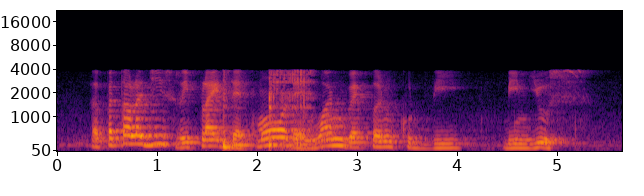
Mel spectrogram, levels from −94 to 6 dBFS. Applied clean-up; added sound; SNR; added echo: none; Fart; 3 dB; none.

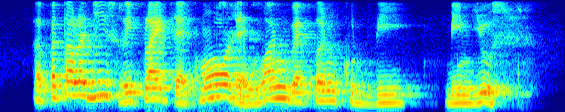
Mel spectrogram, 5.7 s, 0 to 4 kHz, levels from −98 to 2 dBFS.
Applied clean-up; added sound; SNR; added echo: neural mask model Resemble Enhance denoiser.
